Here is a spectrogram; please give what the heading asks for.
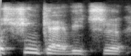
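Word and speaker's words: Sienkiewicz: di credito sinché vice io dico sheen kevin gli americani dicono sync è l'inizio billo conosciuto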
